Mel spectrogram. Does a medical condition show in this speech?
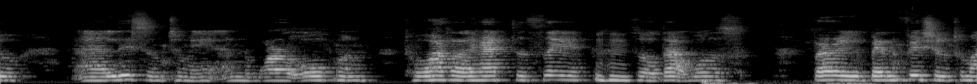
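Yes: traumatic brain injury.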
